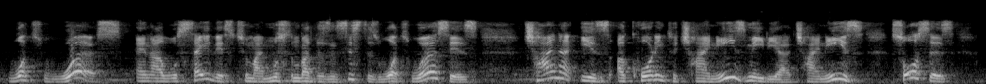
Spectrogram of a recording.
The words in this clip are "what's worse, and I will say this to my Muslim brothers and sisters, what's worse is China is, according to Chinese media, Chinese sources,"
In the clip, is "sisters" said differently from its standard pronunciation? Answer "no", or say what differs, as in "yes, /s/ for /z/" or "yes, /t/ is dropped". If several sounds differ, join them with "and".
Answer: no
